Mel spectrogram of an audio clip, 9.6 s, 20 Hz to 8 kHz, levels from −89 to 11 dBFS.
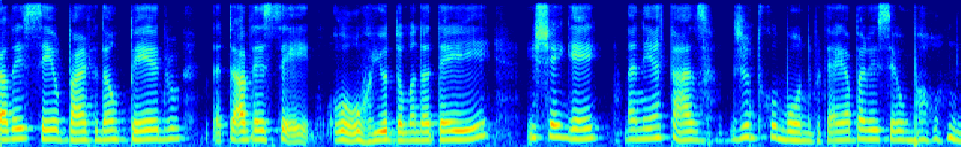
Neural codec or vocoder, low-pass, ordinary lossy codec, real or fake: codec, 24 kHz, 0.9 kbps, WavTokenizer, small release; 7.2 kHz; none; fake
